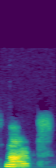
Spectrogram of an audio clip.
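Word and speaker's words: snRNP: সো এসএনআরএনপি pronounced as স্নার্পস, তোমরা চাইলে একে স্নার্পস বলতে পারো, এসএনআরএনপি ও বলতে পারো, in turn are formed by the association of small nuclear RNA with protein.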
